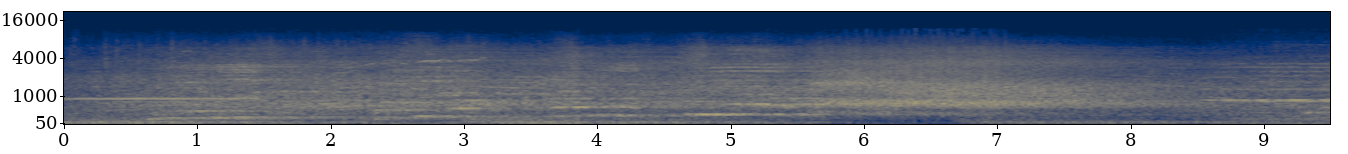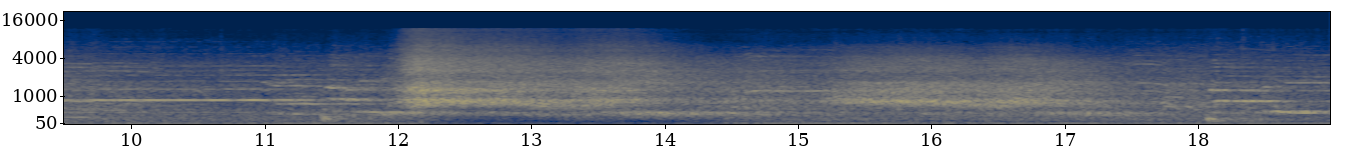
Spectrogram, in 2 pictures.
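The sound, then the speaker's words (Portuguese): A football stadium crowd of Paris Saint-Germain fans at the Parc des Princes stadium roars and chants without pause, a dense wall of voices with sung tones running through it, swelling louder in waves partway through and again toward the end. “impressiona aqui no estádio do Paris Saint-Germain é a torcida, especialmente para quem está acostumado a cobrir a Premier League.”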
